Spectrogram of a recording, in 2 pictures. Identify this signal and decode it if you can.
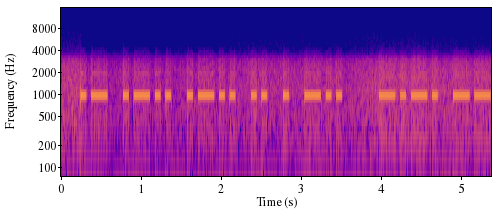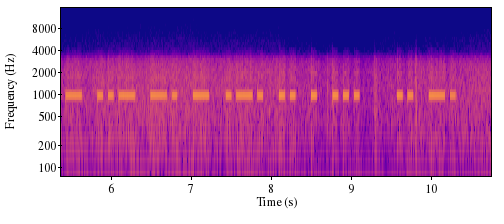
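Morse code, heard as a keyed tone, about 18 wpm, 990 Hz. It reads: ALLIED COUNTRIES IN
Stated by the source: Morse from KPH's Night of Nights XX maritime radiotelegraphy event, received in Chiapas, Mexico about 3,800 km away on a Kenwood R-600 with a grounded 10 m long-wire antenna.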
